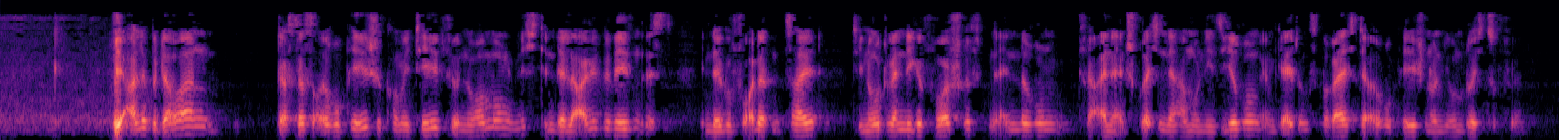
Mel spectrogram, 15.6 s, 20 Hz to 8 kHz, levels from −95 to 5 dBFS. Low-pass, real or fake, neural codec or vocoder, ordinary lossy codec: 7.2 kHz; fake; codec, 24 kHz, 6 kbps, HILCodec; MP3, 24 kbps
